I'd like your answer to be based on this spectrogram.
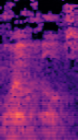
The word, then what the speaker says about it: Royal Philips: Royal Philips, Your Honor. – Royal Philips, I can say that, versus Quectel Wireless.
